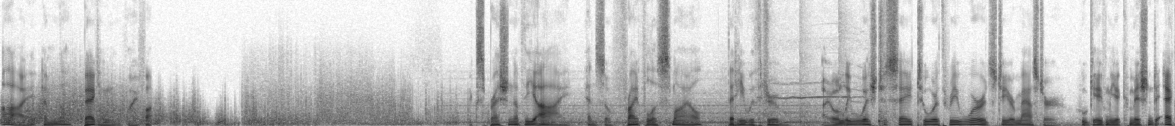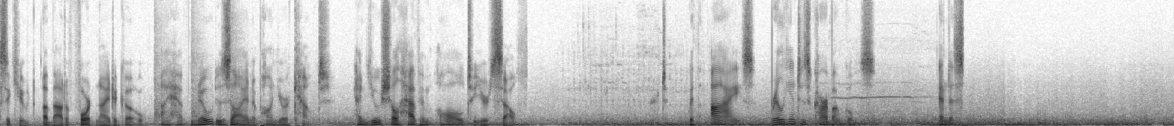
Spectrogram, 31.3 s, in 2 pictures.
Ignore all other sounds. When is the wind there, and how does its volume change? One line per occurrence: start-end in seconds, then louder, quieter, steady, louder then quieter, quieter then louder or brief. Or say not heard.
0.0-31.2 quieter then louder.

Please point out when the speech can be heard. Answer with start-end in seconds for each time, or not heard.
0.0-2.0, 6.2-22.7, 24.3-28.5.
